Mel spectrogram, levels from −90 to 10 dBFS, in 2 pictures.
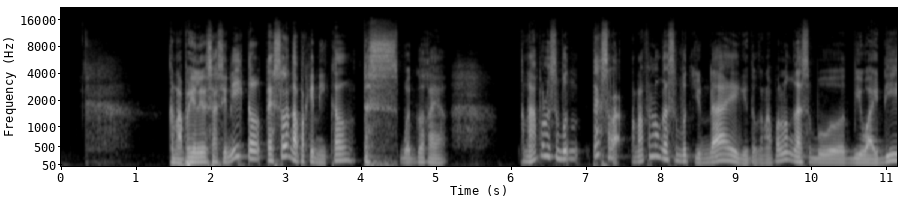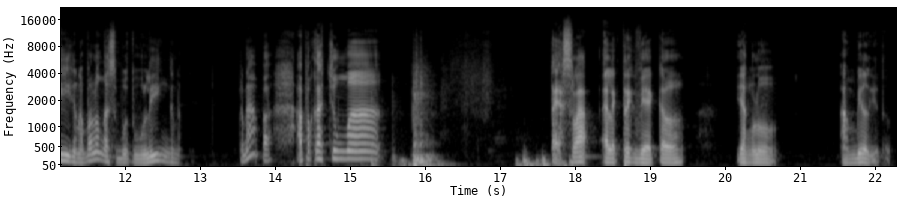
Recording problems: none

